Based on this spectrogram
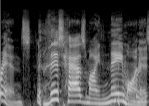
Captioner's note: laughs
